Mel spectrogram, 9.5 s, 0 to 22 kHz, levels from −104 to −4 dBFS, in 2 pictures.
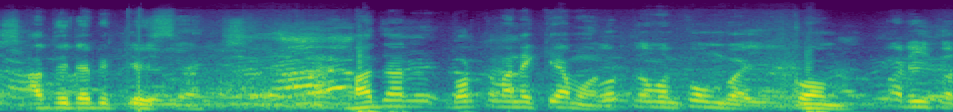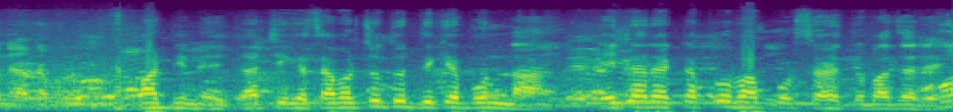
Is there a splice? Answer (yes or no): no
